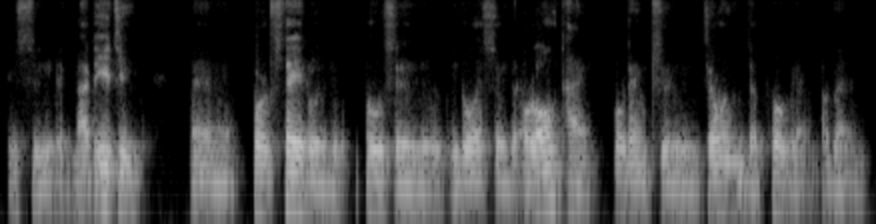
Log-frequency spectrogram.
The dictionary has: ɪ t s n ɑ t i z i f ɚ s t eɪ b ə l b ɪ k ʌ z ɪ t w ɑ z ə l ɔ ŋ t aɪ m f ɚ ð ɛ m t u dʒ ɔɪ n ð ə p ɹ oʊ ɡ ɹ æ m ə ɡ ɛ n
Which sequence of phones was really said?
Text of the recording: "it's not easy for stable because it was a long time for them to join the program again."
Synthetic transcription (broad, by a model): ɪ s n ɑ t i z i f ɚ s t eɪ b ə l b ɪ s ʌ ɪ t w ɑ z ə l ɔ ŋ t aɪ m f ɚ ð ɛ m t u dʒ ɔɪ n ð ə p ɹ oʊ ɡ ɹ æ m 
